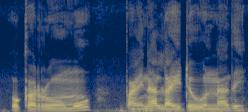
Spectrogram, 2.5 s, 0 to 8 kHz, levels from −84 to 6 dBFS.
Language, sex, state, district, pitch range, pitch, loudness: Telugu, male, Telangana, Mahabubabad, 130-150 Hz, 130 Hz, -17 LUFS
